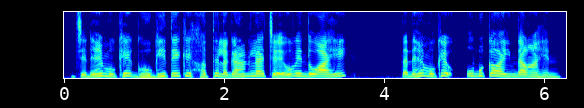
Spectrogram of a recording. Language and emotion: Sindhi, disgusted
